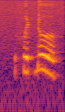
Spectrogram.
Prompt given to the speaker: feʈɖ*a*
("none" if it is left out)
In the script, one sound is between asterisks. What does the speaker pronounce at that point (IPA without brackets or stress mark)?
ə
